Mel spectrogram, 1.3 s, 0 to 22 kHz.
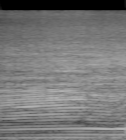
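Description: A 125R motorcycle engine accelerating, a loud, close, steady rising drone with a strong tonal hum and no voices.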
